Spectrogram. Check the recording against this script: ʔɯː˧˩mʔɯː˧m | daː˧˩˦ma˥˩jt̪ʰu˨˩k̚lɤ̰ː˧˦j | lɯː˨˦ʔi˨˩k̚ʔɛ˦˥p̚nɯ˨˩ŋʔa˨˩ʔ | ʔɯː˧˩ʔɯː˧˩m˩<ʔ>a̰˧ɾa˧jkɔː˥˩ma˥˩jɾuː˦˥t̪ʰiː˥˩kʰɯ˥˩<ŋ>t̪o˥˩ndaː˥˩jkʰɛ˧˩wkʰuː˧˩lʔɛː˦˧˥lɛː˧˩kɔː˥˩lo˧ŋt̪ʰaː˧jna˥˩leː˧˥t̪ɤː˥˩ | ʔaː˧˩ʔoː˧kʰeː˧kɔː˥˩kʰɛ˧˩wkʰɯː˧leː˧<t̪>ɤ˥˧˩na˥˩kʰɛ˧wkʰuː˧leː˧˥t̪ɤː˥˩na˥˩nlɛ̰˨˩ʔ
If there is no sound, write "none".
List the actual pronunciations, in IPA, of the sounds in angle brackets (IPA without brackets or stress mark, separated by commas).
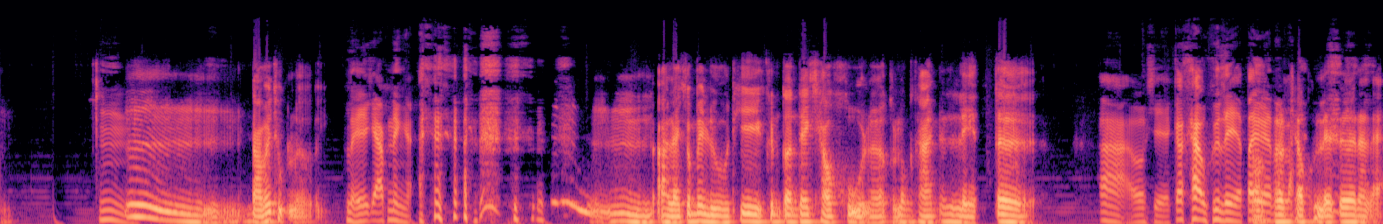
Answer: ʔ, n, t̪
